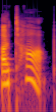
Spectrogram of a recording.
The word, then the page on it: atop: ətɑ’p; アトォップ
